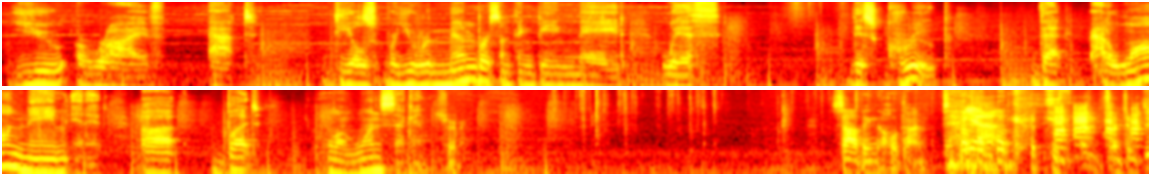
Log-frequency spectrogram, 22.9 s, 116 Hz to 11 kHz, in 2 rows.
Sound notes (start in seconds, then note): 17.0 typing; 20.9 laughing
